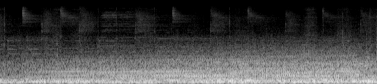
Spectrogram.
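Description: A powerful Audi RS7 engine roars steadily and loudly, a dense rumbling drone that holds throughout without any voices.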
